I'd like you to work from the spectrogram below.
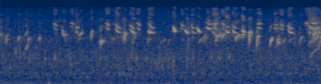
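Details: Goldfinch in full song, pouring out fast, high, chattering twitters and liquid trills that grow louder toward the end.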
